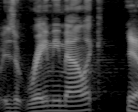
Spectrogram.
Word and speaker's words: Rami Malek: It was pronounce really the actor's name. Is it Rami Malek? Yeah, Rami Malek.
